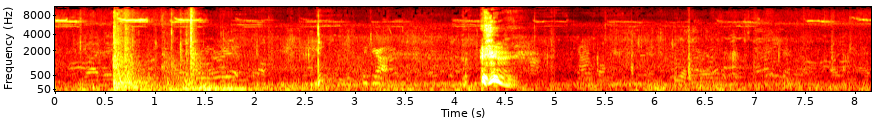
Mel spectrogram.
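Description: Voices calling out across a youth baseball field, with one loud yell about four seconds in whose pitch falls away.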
